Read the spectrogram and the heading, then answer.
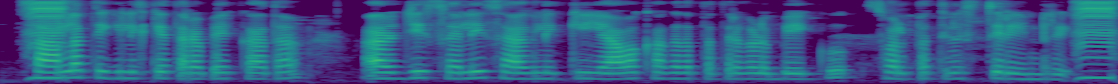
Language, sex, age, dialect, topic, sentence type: Kannada, male, 25-30, Northeastern, banking, question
